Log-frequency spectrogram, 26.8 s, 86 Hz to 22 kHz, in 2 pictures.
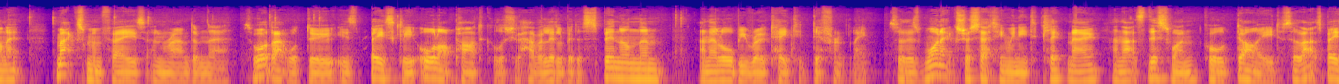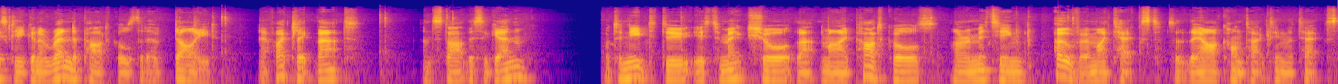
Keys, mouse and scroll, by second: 6.7 click, 7.7 click, 8.8-9.9 scroll down 1, 15.6 click, 19.3 scroll up 1, 20.1 scroll down 1, 20.4 shift+middle click, 22.6 click, 23.6 g, 24.1 click, 25.0 middle click, 25.9 scroll up 1, 25.9 z.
